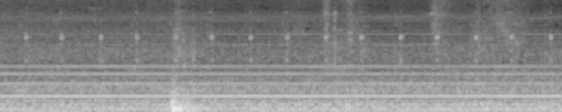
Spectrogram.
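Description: A semi-truck cab with the truck idling: a steady low hum and rumble with a fast, even light ticking about five times a second, and one dull thump a little under two seconds in.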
